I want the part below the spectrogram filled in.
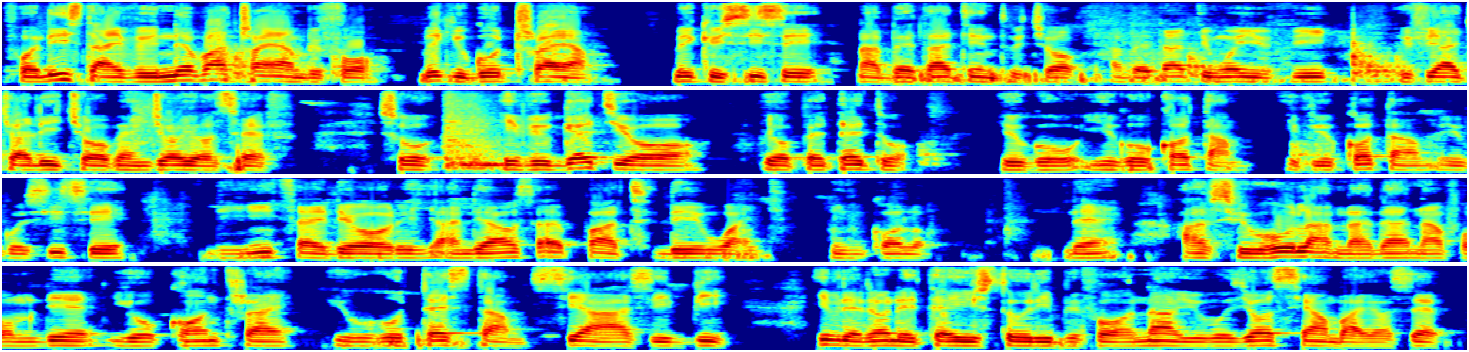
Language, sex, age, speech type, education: Nigerian Pidgin, male, 15-29, spontaneous, tertiary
